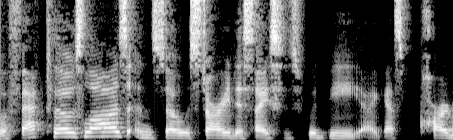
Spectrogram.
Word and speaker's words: stare decisis: importance of I don't even know how to pronounce the word. Stare decisis. Stare decisis.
